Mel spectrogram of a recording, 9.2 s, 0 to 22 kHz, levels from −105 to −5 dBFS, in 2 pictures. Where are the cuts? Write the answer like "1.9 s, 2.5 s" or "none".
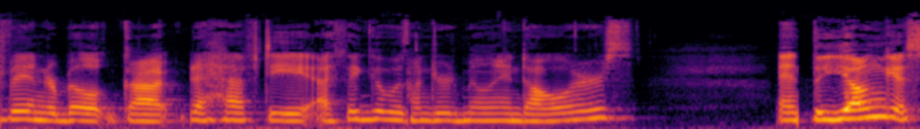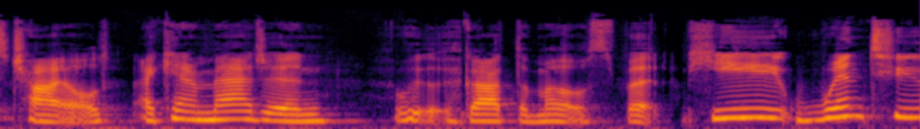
1.0 s, 2.0 s, 4.0 s, 6.9 s, 8.0 s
